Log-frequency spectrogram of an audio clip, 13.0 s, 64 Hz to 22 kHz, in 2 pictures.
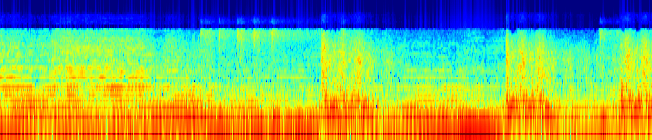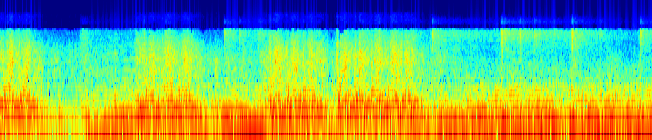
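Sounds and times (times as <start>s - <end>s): automatic rifle bursts: 5.0s - 11.0s.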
